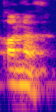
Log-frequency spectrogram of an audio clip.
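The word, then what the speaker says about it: honour: तो पहला जो वर्ड आ जाएगा वो हो जाएगा ऑनर, ऑनर, तो ऑनर में एच साइलेंट होता है, इसे हॉनर नहीं पढ़ते, क्या होता है ये?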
